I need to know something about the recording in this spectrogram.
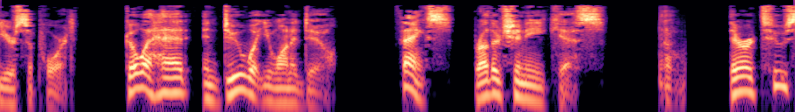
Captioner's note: kiss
